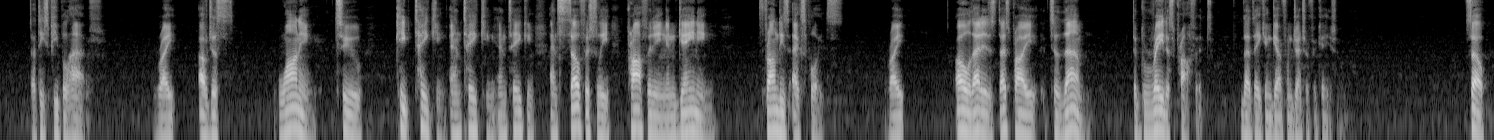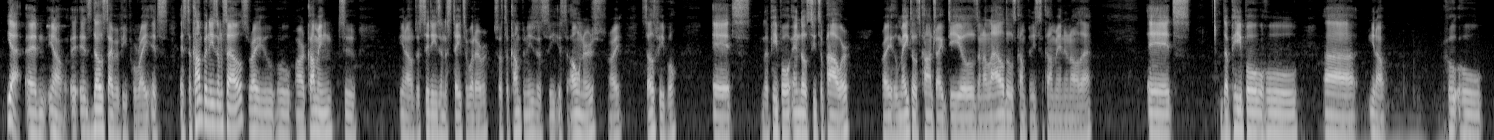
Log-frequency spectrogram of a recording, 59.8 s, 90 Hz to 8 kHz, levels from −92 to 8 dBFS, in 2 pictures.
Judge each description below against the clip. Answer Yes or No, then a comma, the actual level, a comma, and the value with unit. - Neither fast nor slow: No, slow, 115 wpm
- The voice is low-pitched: Yes, low, 100 Hz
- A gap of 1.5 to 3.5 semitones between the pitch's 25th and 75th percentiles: Yes, average, 2.8 semitones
